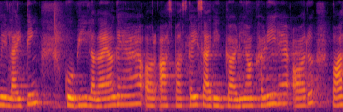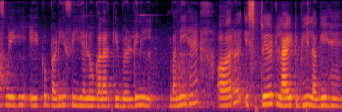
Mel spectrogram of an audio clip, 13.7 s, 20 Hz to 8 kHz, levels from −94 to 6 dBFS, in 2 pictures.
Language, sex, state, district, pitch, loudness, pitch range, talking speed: Hindi, female, Chhattisgarh, Balrampur, 205 Hz, -22 LUFS, 195-220 Hz, 145 wpm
